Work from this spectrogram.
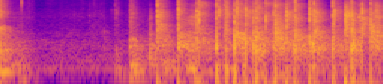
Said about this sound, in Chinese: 四人就是好啊，有鼓掌啊，此处有掌声啊。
